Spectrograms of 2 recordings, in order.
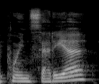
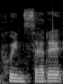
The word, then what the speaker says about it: poinsettia: like you know the the pronunciation of poinsetta is actually poinsettia and poinsetta is the accepted um pronunciation.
